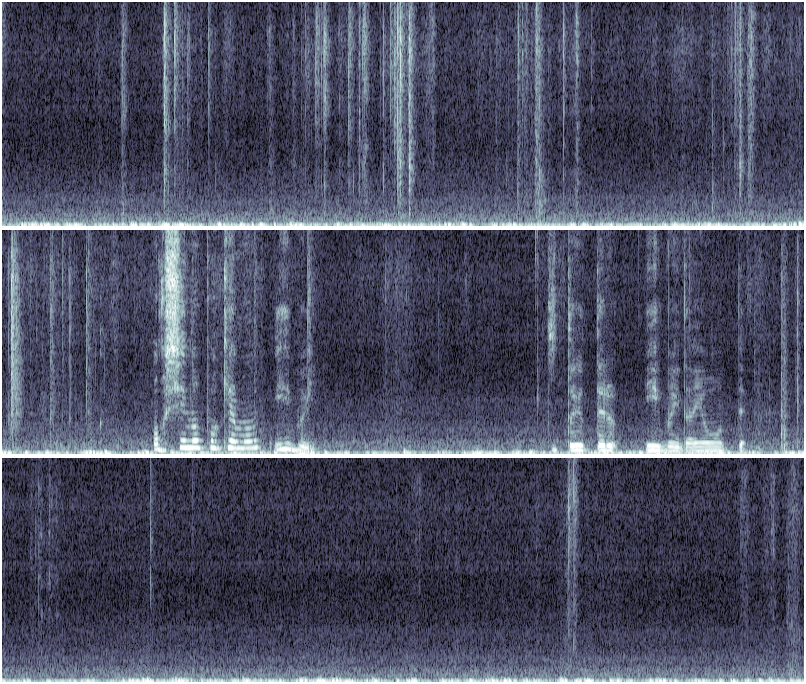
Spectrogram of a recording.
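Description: Small clicks and taps of handling things come close by.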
